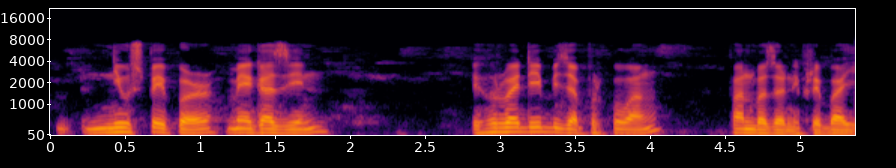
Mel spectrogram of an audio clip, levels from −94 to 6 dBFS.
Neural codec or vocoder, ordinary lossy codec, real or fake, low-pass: none; none; real; none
